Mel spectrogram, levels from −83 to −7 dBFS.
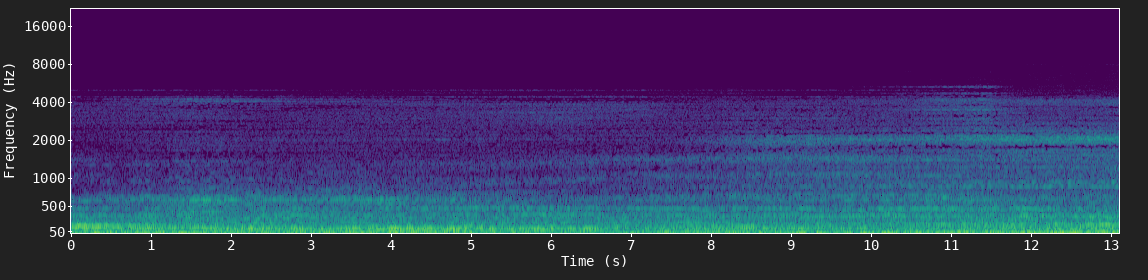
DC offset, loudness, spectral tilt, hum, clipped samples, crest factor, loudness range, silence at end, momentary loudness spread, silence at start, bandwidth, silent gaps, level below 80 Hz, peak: under 0.1%; -33 LUFS; -9.5 dB/octave; none; under 0.1%; 14 dB; 3 LU; 0 s; 5 LU; 0 s; 5.6 kHz; none; -32 dBFS; -14 dBFS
